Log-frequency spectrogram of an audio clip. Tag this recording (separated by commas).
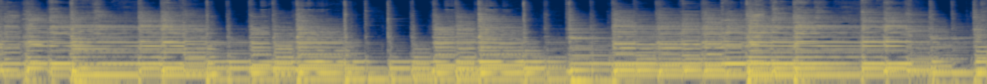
Music, Musical instrument, Acoustic guitar, Strum, Plucked string instrument, Guitar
